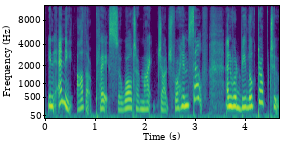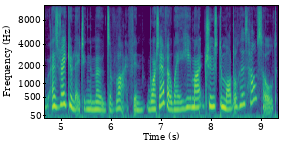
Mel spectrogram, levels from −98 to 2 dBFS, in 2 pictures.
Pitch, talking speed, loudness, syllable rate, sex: 235 Hz, 205 wpm, -19 LUFS, 5.8 syllables/s, female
